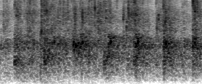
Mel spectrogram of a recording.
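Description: A congregation at a church prayer meeting applauds together, a dense and fairly loud burst of clapping that swells in uneven waves for a couple of seconds.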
